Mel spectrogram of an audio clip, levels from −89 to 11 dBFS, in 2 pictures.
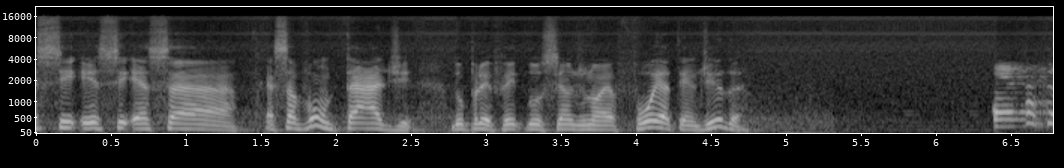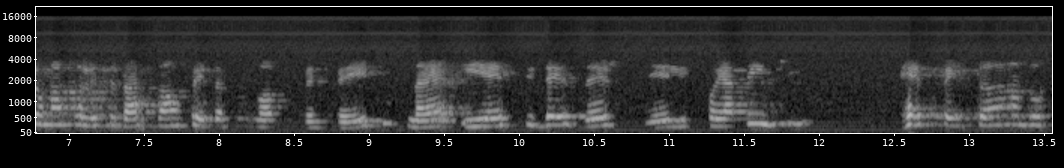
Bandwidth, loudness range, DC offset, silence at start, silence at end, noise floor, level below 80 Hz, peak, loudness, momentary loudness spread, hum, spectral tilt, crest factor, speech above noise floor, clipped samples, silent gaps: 16 kHz; 5 LU; under 0.1%; 0 s; 0 s; -50 dBFS; -64 dBFS; -8 dBFS; -28 LUFS; 22 LU; 60 Hz at -60 dBFS; -4.5 dB/octave; 20 dB; 23 dB; under 0.1%; none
